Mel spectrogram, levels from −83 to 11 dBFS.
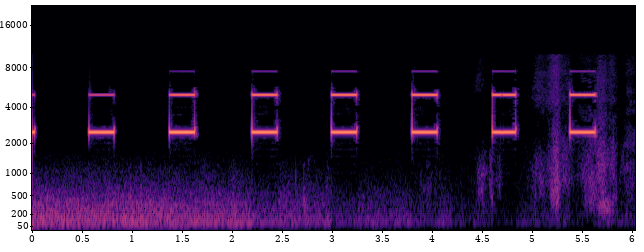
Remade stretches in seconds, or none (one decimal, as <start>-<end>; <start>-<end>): none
